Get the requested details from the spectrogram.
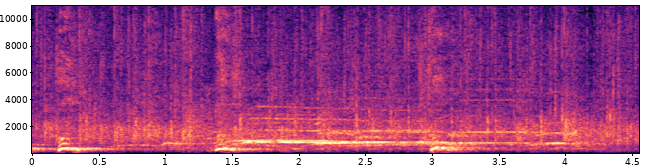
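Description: An audience claps steadily for a few seconds, a dense crackle of many hands, with a few whoops and sustained whistles rising over the applause.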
